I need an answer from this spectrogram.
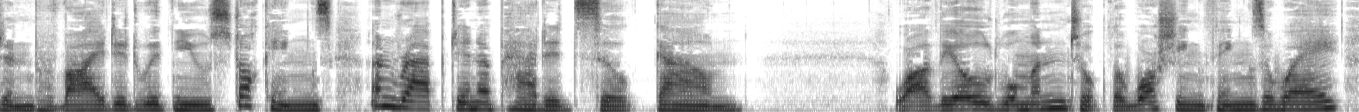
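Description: A woman narrating an audiobook in a measured, expressive storytelling manner, close to a studio mic. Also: low voice, dry recording. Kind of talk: scripted narration.

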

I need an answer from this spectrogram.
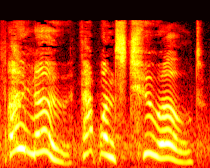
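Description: A woman's voice: very high-pitched, sing-song, slow, background noise, exaggerated voice. A woman playing a small, innocent boy prince from another planet in a radio drama, insistent and full of questions.

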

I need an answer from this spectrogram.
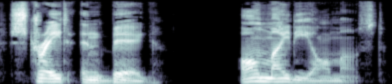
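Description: Low-voiced man narrating an audiobook. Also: lively intonation, slow, dry recording. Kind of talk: scripted narration. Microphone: close studio mic.

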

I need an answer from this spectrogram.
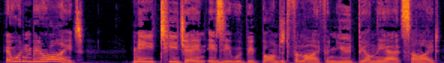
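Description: A woman's voice: on the high side, lively intonation, a little fast, darkish tone, no echo, clean studio sound, pitched above the performer's own voice, natural voice. A woman narrator voicing an earnest teenage girl who coaxes her friends along. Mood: coaxing. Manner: coaxing, earnest.

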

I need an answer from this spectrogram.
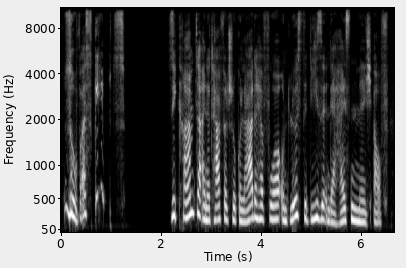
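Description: A woman narrating a children's audiobook with expressive storytelling. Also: medium pitch, a little slow, dry recording, clean studio sound.

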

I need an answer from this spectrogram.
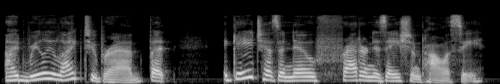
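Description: A woman voicing a spirited young female deputy who talks in a bright, quick, teasing way, read for an audiobook. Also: on the low side, very animated, voice pushed up. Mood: apologetic.

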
